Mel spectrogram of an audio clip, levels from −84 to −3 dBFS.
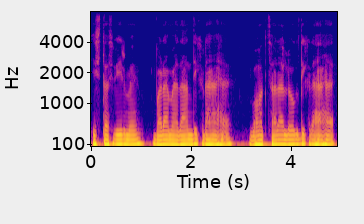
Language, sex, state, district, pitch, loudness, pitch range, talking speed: Hindi, male, Bihar, Patna, 100 Hz, -13 LUFS, 95-100 Hz, 170 wpm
